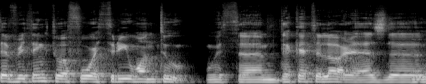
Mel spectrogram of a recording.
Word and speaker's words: De Ketelaere: But speaking of dangerous players, when Milan made those substitutions, one man that significantly fucking stood out is Charles De Ketelaere, by the way. – That's how you say it. – It's De Ketelaere, apparently.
